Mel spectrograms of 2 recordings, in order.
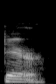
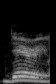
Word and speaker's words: Derry: have which is Robert dare is Robert D dare am I saying your last name correctly d Robert hello it's uh Derry like the cow Derry okay sorry for mispronouncing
